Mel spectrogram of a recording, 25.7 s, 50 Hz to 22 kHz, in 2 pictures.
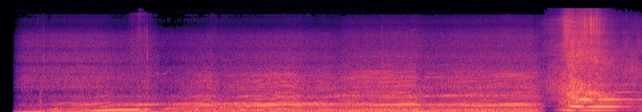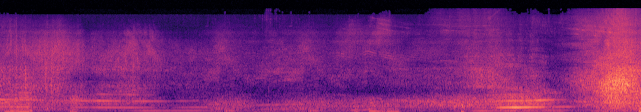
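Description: Audi RS 4 Avant's 2.9-litre twin-turbo V6, through its RS sports exhaust, accelerating hard, its pitch climbing again and again as it pulls through the gears. About eleven seconds in the sound cuts off abruptly, then comes a brief loud pass. After that the engine is heard quieter and steadier, rising again near the end.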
